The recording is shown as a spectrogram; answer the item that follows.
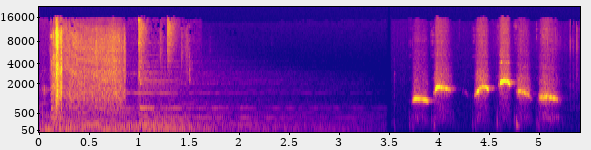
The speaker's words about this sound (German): hast du verstanden, was ich gepfiffen habe? Ich kann nicht pfeifen. Nein, das hat geheißen, hallo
